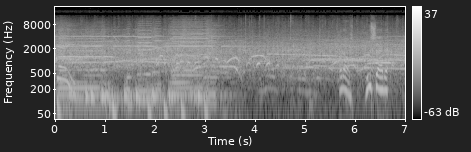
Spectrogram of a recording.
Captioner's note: audience applauding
